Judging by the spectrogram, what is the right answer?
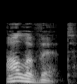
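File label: "olivet", British English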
